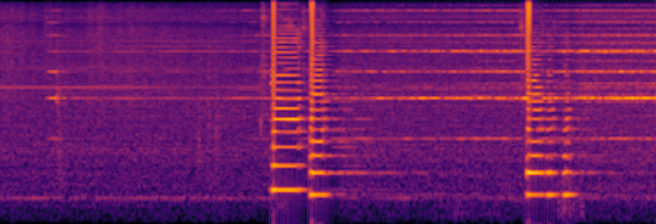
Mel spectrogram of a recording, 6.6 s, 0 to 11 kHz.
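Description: A Class 700 electric multiple unit sounds its two-tone horn about two and a half seconds in, a higher note followed straight away by a lower one, then gives a second short blast about two seconds later. The train's steady electric hum runs underneath.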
